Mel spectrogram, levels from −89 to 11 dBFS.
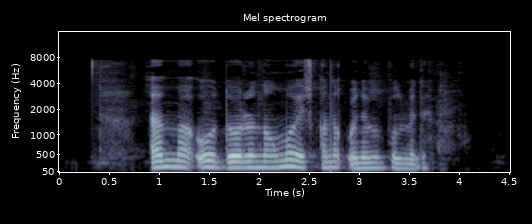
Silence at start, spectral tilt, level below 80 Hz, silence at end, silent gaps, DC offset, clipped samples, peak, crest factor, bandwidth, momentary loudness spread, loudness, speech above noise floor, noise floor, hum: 0.5 s; -7 dB/octave; -62 dBFS; 0.85 s; none; under 0.1%; under 0.1%; -4 dBFS; 18 dB; 7.8 kHz; 21 LU; -21 LUFS; 48 dB; -68 dBFS; none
